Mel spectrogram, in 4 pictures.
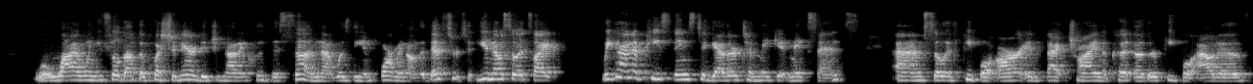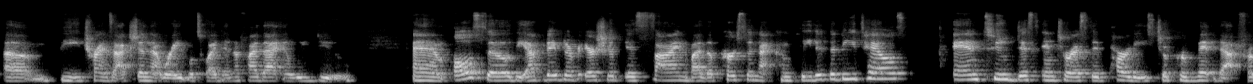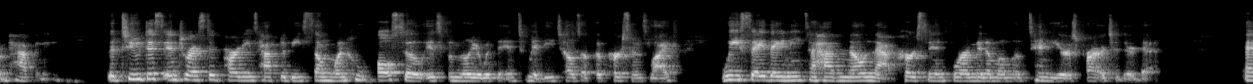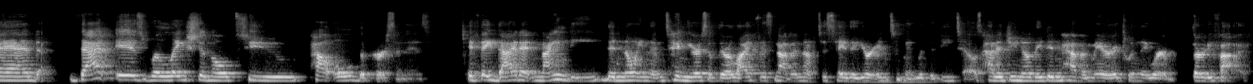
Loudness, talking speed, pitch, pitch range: -16 LUFS, 210 wpm, 185 Hz, 170-215 Hz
